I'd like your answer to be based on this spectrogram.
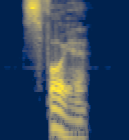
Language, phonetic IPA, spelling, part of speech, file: Polish, [ˈsfɔjɛ], swoje, noun / adjective, Pl-swoje.ogg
